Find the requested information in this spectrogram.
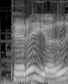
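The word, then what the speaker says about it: tereyağı: کره و مربا تر تریا یه کم تلفظش سخته دقت کن تریا تریا تریا کره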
